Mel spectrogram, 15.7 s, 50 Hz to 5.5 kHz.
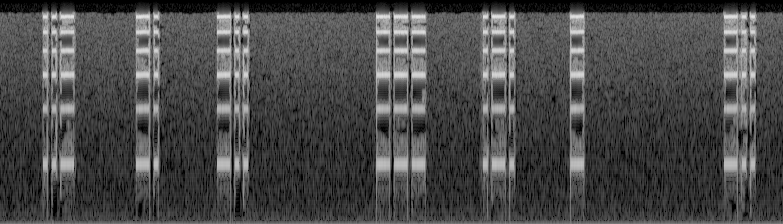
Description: Morse code, heard as a keyed tone, about 14 wpm, spaced as for 6 wpm, 750 Hz. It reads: UND ORT D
